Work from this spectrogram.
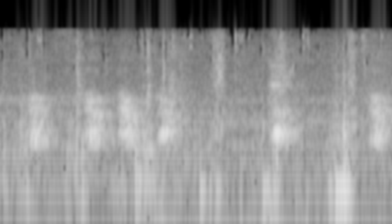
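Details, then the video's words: Toy Poodle indoors, worked up while attacking a lizard cage, giving a rapid series of short yappy barks and whines, about two or three per second, with rustling in the background. "Poodle attacks lizard cage!!!"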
